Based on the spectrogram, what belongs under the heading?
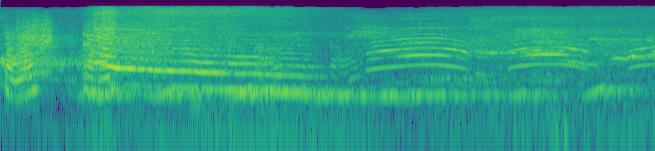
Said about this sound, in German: Hört ihr was? Es pfeift, es trillert, man hört jede Menge Tiere, Vögel, aber keine Stimmen von Besuchern und Besucherinnen. Kein Kinderjohlen vom Spielplatz, keine Bollerwägen, keine Kinderwägen. Also ein paar typische Tierparkgeräusche fehlen.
